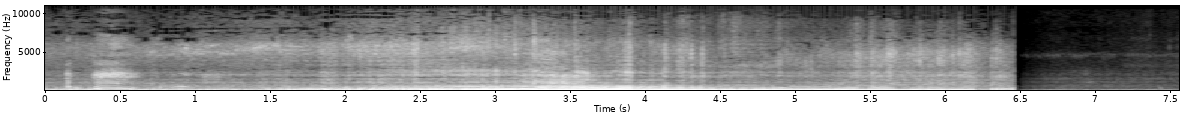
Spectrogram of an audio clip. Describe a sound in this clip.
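A rally car engine roars loudly and revs as the car speeds past.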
